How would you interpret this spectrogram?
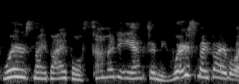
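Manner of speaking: retold furious plea; angry demand. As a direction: demand an answer through tears. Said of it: "I'm mad. I'm crying".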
